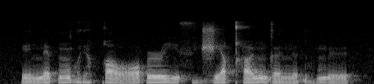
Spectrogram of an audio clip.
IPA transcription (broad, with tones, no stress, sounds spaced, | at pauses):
e˩ n ɛ˧˩˧ p ŋ͡m ɔ̤˦ ɾʲ ɔ̤˩ q ɔ˧˩˧ | ɹ i˧˩˧ θ i̤˩ ʒ e˨˦ qʰ ʉ˨˦ ŋ ɡ œ˩ n ɵ˩ ɗ o̤˧˩˧ m ø˧˩˧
